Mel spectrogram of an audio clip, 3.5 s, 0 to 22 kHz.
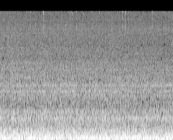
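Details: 2002 Suburban after HVAC recirculation door actuator repair, engine idling with AC on: only a smooth low idle rumble, no clicking or clunking from the dash; earlier clicky clunky noise gone, actuator quiet.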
